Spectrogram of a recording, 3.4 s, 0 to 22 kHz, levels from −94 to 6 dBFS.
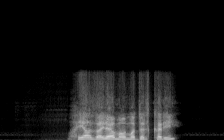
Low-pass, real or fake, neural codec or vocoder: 10.8 kHz; fake; codec, 16 kHz in and 24 kHz out, 0.6 kbps, FocalCodec, streaming, 2048 codes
